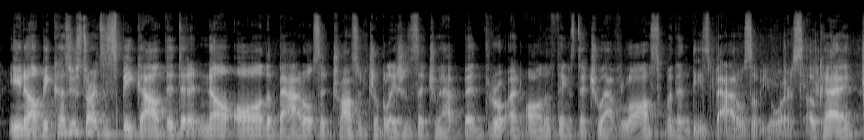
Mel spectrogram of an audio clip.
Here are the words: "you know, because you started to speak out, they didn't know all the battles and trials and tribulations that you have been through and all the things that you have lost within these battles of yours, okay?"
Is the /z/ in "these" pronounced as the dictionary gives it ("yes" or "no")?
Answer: yes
